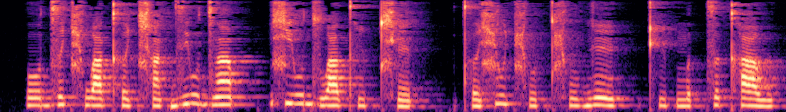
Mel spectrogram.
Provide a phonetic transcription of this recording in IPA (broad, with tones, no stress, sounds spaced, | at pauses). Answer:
o˧ d͡z ə˥˧ t͡ɕʰ w a˧ kʰ ə˨˩ t͡ɕʰ ã˨ k̚ d͡z j u˥˧ d͡z ã˦ p̚ | ɕ j u˦ d͡z w a˧ t̪ʰ i˨ p̚ t͡ɕʰ ẽ˨ t̚ | t̪ʰ ə˨˩ ɕ u˥˧ t͡ɕʰ u˨ t̚ t͡ɕʰ u˧ ɡ ẽ˥˧ | kʰ i˨ p̚ m ə˨ t̚ t͡s ə˥˧ kʰ a˥˧ w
